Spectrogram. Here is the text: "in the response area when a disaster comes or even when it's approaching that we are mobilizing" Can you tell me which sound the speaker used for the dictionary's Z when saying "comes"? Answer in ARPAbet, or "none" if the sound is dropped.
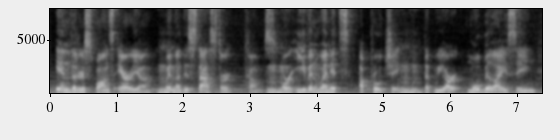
S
